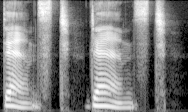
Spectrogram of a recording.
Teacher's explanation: 성대가 울리지 않는 무성음이라고 하는데 성대가 울리지 않는 소리로 끝났죠. · ed도 t로 무성음으로 발음합니다. 성대가 안 울리게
